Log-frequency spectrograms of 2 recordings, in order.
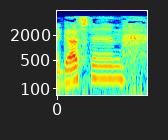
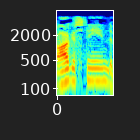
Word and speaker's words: Augustine: But Origen and Augustine, or Augustine, depends on which syllable gets the emphasis there, they would take that prophecy and say, oh, that doesn't mean that.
